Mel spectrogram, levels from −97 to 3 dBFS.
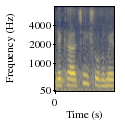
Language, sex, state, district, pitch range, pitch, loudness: Bengali, female, West Bengal, Paschim Medinipur, 210-240 Hz, 220 Hz, -14 LUFS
